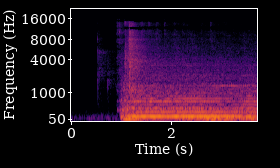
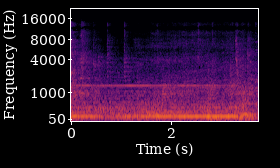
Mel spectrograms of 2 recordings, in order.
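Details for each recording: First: I have this Liftmaster garage door opener and it is making a lot of buzzing noise vibrating noise when it opens and closes Second: Neighbor's garage door opener for comparison: quiet motor, low steady hum and light mechanical noise, good install, unlike the owner's buzzing, vibrating LiftMaster.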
